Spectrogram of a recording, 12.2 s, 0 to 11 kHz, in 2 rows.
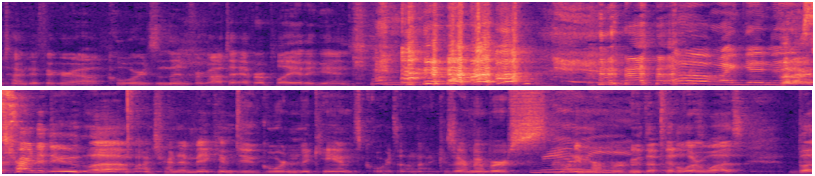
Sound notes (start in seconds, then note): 2.8 laughing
